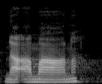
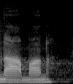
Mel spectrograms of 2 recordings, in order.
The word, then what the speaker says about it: Naamán: Když jsem četl ten text, tak jsem se to snažil vyslovovat tak, jak to tam je, Naamán. Nevím, jestli jsem se nepřeřekl a neřekl jsem Náman chvílemi. V kázání budu toho muže nazývat Náman, tak jsme se to zvykli vyslovovat v besídce, tak je to v kralické Bibli, a zjistil jsem, že i nové překlady se k tomu vracejí.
